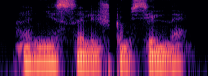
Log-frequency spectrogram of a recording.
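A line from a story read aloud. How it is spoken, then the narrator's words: Despairing whisper. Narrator (Russian): прошептал Алексис в отчаянии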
